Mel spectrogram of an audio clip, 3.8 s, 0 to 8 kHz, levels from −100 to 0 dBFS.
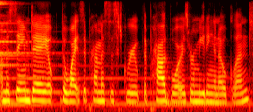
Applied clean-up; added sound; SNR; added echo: none; Bell; 14 dB; none.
